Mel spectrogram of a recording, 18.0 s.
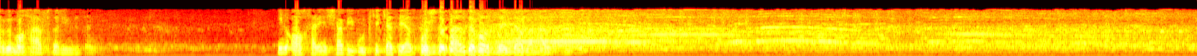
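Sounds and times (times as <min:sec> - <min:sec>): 
speech: 0:00.0 - 0:01.6, 0:04.2 - 0:08.6
large crowd shouting and cheering: 0:07.1 - 0:17.9.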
